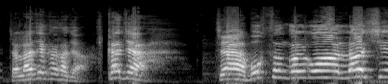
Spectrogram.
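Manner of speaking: rising to loud hyped shouts; psyching himself up for the big rush; hype shout. Real, not acted. Streamer hypes up a gambling rush.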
